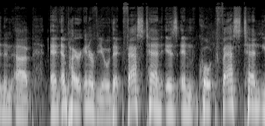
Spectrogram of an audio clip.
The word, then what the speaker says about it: Fast X: It's not Fast X. It's pronounced Fast 10, not Fast X.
